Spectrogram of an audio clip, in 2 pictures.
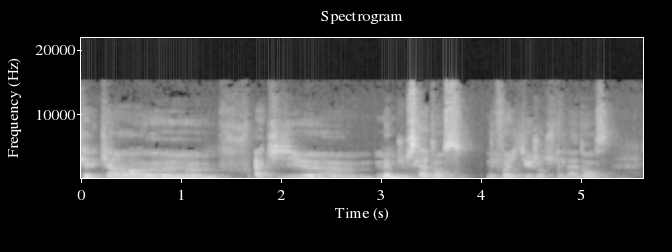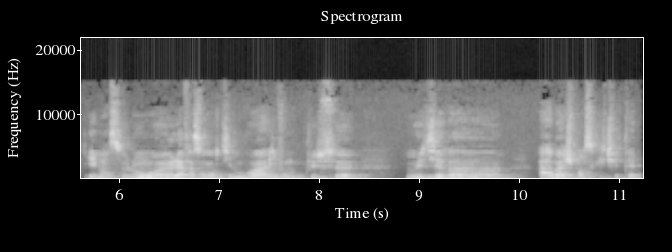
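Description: Over noticeable background noise and audible room echo, a woman speaks at a medium pitch and a moderate pace with fairly even intonation. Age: 20s. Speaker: pharmacist. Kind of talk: interview.

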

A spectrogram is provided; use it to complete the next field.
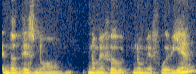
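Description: A woman's somewhat breathy voice sits at a fairly low pitch. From Catalonia, Spain (Igualada). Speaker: singer-songwriter. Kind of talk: interview.

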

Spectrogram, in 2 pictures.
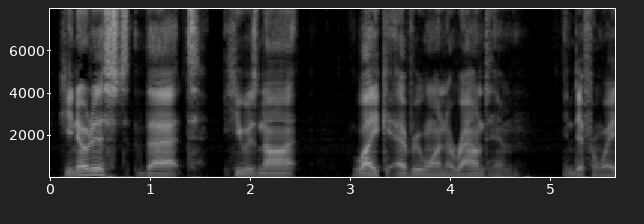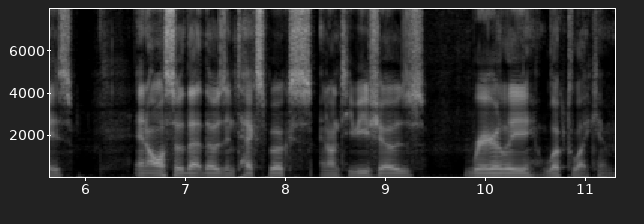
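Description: On a very clean recording with a silent background, a man with an American accent and an unremarkable speaking voice talks at a fairly slow pace and fairly low pitch. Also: ordinary pitch variation. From Northern Colorado, US. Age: 20s. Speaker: podcast host. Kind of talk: scripted narration.

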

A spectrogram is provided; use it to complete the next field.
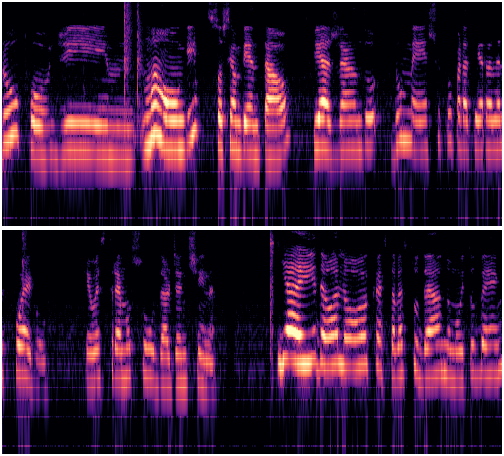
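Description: A woman with a Spanish accent at a high pitch, a very slow pace with long, frequent pauses, ordinary pitch variation and big swings in loudness. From Venezuela. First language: Spanish (speaking Portuguese). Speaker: ecotourism company founder. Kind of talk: interview. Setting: Instagram live video call.

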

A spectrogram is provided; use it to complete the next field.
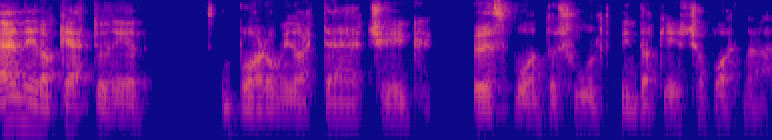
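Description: Ordinary pitch variation marks this man's fairly low voice. He speaks at a very slow pace. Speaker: podcast host, sports fan. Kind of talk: casual sports podcast chat.

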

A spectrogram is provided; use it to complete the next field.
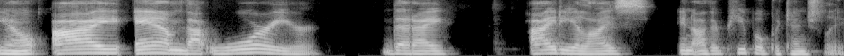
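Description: On a very clean recording with a silent background, a woman with a Canadian accent speaks slowly in a very deep, low pitch and fairly even intonation. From Canada, Ottawa. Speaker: spiritual healer and Reiki practitioner. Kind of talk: interview. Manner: halting, many fillers.

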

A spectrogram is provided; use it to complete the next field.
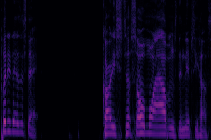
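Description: An animated tone at a moderate pace. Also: man. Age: 30s. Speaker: podcast co-host. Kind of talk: casual banter, comedic. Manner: animated, joking.

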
